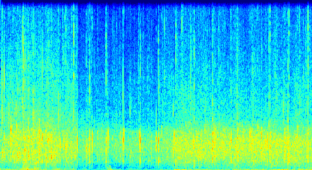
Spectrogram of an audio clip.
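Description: An audience claps steadily throughout, a dense, sustained wash of many hands at a fairly loud, even level with no voices over it.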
